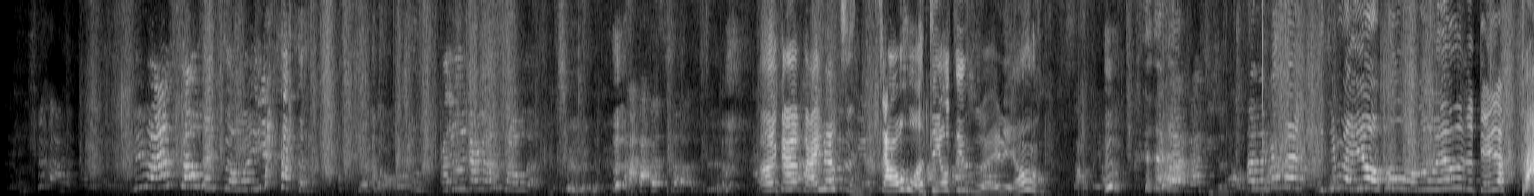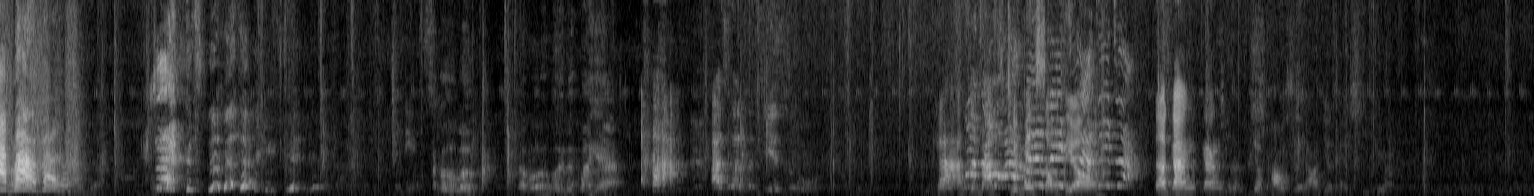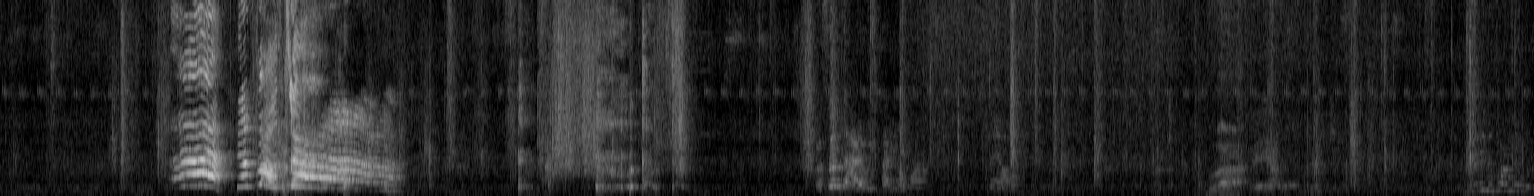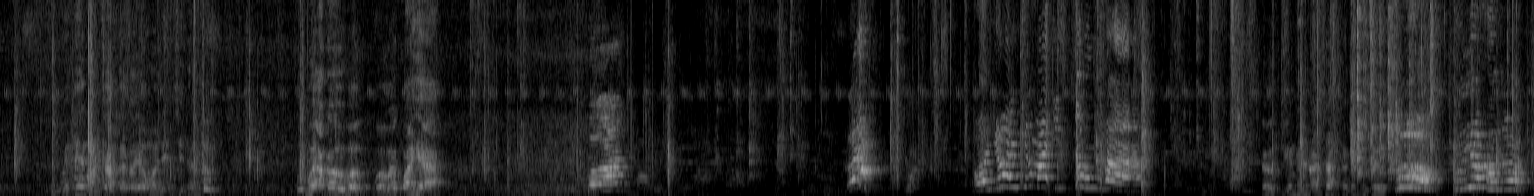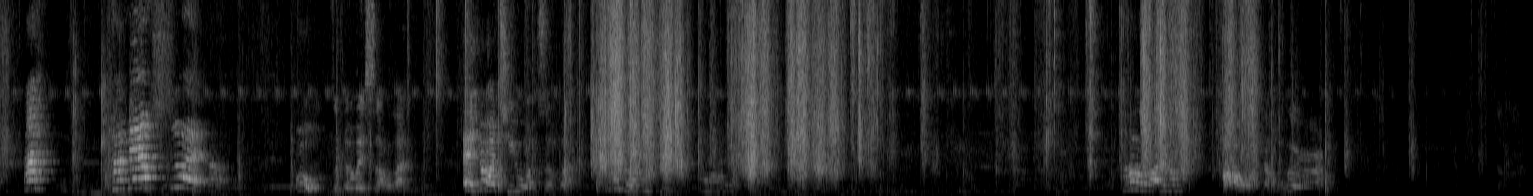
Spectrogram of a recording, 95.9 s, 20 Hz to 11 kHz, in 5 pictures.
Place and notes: {
  "title": "蕃薯村, Shueilin Township - Child",
  "date": "2014-01-30 21:26:00",
  "description": "Kids playing firecrackers, Zoom H6 M/S",
  "latitude": "23.54",
  "longitude": "120.22",
  "timezone": "Asia/Taipei"
}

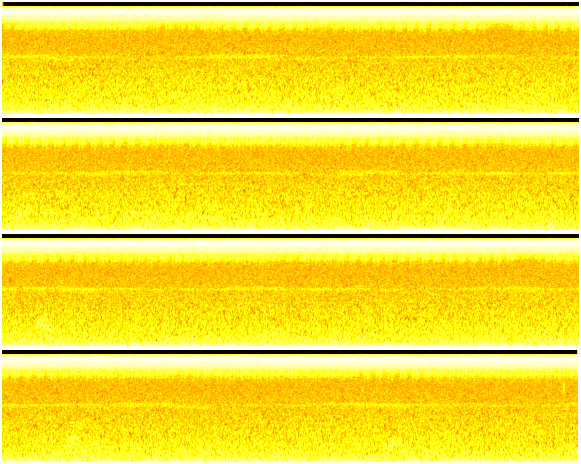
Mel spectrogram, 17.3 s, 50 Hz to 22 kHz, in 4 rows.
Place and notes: {
  "title": "Ellend, Hangfarm, Magyarország - High-pitched crickets of the nightfall",
  "date": "2019-09-06 19:06:00",
  "description": "Mass of crickets of the nightfall on the end of a very dry summer period. They're high-pitched ones 'turning on' and 'off'. One can listen to them only on the end of the day/beginning of the night.",
  "latitude": "46.06",
  "longitude": "18.38",
  "altitude": "163",
  "timezone": "Europe/Budapest"
}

